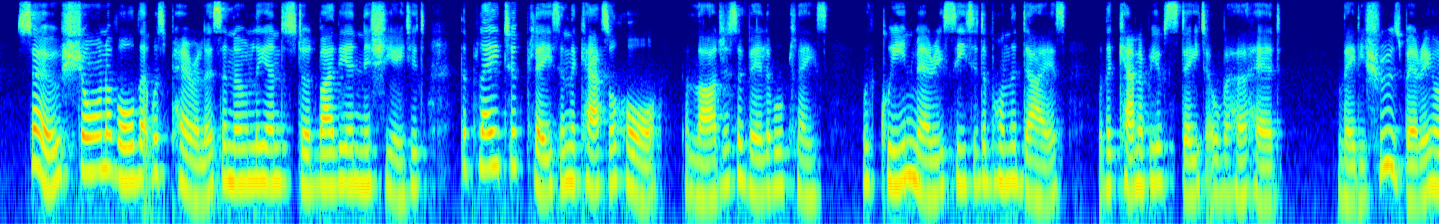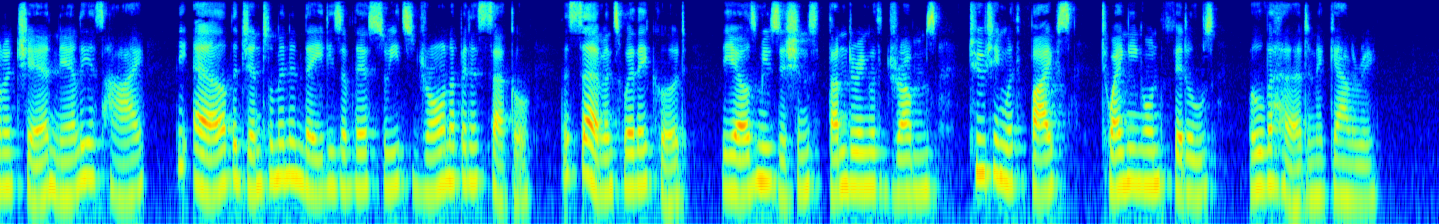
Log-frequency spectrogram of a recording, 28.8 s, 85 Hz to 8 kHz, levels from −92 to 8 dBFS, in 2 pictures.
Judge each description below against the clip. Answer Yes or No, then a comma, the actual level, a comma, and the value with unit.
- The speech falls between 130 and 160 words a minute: No, average, 175 wpm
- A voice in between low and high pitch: Yes, medium, 180 Hz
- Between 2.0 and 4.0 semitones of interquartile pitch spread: Yes, average, 3.6 semitones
